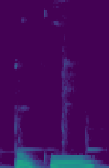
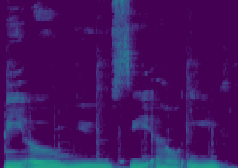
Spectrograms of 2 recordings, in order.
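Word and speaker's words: bouclé: Bocle? Whatever, it's Boucle.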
